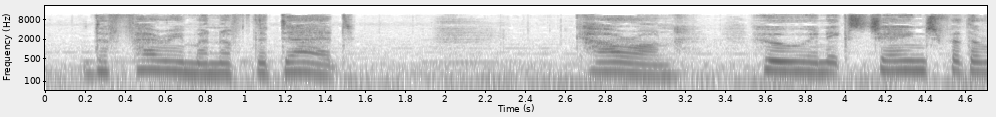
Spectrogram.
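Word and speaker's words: Charon: is a little off the name you heard wasn't karen it was c h r as in caron the ferryman of the dead karon who in exchange for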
